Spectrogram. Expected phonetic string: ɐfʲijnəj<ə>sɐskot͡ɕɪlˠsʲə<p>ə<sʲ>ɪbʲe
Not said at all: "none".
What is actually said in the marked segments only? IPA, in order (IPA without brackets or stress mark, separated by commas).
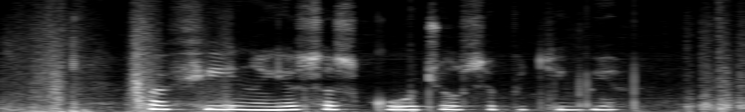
a, p, tʲ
